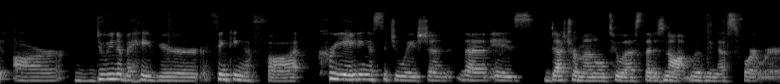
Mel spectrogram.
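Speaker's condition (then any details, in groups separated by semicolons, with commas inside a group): No condition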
